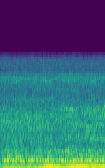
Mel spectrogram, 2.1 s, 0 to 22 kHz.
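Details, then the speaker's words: 1988 Ford Mustang GT convertible, 5.0 V8 with 4-speed automatic overdrive, about 101,666 miles, mostly original, alternator replaced; heard from the rear: steady, even low exhaust rumble with a smooth idle beat and no knocks or misses; the owner says it runs well. Normal idle. "so that's the 5.0 and i can testify it runs well"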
